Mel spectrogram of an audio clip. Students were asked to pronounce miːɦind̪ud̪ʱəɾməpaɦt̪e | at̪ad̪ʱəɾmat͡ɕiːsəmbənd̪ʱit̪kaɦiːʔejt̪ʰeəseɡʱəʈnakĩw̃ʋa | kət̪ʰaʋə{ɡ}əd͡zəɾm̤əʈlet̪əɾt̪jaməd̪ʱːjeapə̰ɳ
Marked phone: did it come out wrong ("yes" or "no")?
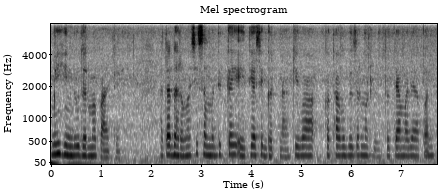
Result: no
